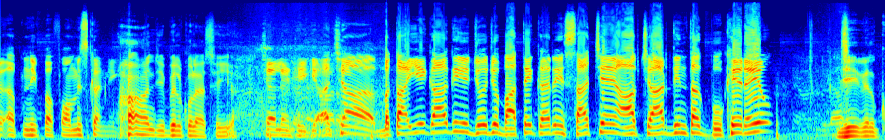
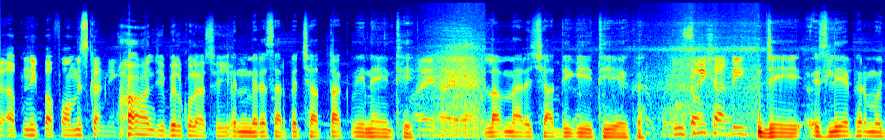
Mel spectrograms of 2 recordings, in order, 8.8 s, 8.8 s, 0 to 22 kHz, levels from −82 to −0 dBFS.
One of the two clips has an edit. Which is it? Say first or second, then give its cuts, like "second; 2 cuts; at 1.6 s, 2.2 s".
second; 2 cuts; at 2.3 s, 4.8 s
